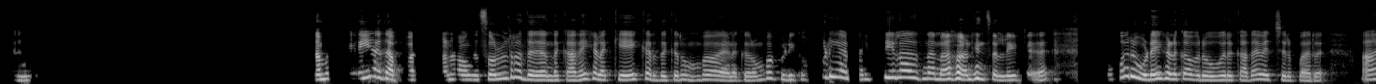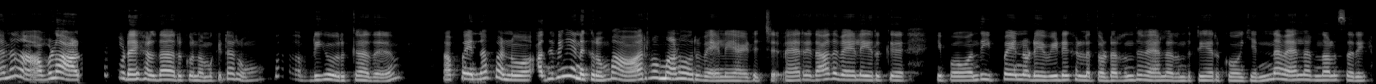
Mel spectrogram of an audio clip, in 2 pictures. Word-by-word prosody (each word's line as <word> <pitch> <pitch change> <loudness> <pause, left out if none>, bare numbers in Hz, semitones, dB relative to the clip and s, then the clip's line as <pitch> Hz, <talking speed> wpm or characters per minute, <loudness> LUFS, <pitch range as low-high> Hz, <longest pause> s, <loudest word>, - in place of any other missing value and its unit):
கண்டிப். 185 0 -5 2.8
நமக்கு 245 +2 +3
தெரியாது 300 +2 +3
அப்போ. 215 - -5 0.3
ஆனா 230 +3 -2
அவங்க 220 -1 +1
சொல்றது, 255 +1 +3
அந்த 200 0 0
கதைகளை 220 +4 +2
கேட்கறதுக்கு 215 -2 +1
ரொம்ப 200 +2 -4 0.2
எனக்கு 180 +1 -3
ரொம்ப 215 +9 -1
பிடிக்கும். 215 0 -5
அப்படியா! 345 -1 +1 0.2
நான் 225 +1 -4
இப்படிலாம் 320 +5 +3
இருந்தேனா, 260 -4 +2
அப்படின்னு 235 +2 +2
சொல்லிட்டு. 200 -1 -1 0.8
ஒவ்வொரு 355 +10 +2
உடைகளுக்கும் 245 +1 +3
அவர் 210 -1 0
ஒவ்வொரு 200 +1 +1
கதை 210 +4 -2
வச்சிருப்பாரு. 190 -5 -4 0.5
ஆனா 295 +10 0 0.2
அவ்வளோ 280 +8 +3
அளவு 215 0 +2 0.4
உடைகள் 235 -3 +2
தான் 220 -1 +4
இருக்கும் 200 -1 -2
நம்ம 180 0 -4
கிட்ட 260 - -4
ரொம்ப 205 +9 -14 0.2
அப்படியும் 205 +3 0
இருக்காது. 185 -3 -2 0.7
அப்போ - - -7
என்ன 260 +4 -1
பண்ணுவோம்? 205 -3 +2
அதுவே 265 - 0
எனக்கு 235 -6 +4
ரொம்ப 215 +8 -1 0.2
ஆர்வமான 280 +1 +3
ஒரு 220 - -1
வேலையாயிடுச்சு, 175 -1 -3
வேறு 195 +2 -2
ஏதாவது 235 +5 0
வேலை 205 0 +1
இருக்கு 195 0 -3 0.4
இப்போ 195 -1 -5
வந்து 200 +4 -1
இப்போ 215 +4 -5
என்னுடைய 205 -3 +1
வீடுகள்ல 200 -1 +1
தொடர்ந்து 185 +4 -1
வேலை 185 0 -1
இருந்துட்டே 175 +2 -4
இருக்கும். 180 -1 -4
என்ன 195 +7 -3 0.2
வேலை 210 +2 +1
இருந்தாலும் 200 +1 -1
சரி, 180 -1 -2
215 Hz, 135 wpm, -23 LUFS, 195-245 Hz, 2.8 s, தான்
